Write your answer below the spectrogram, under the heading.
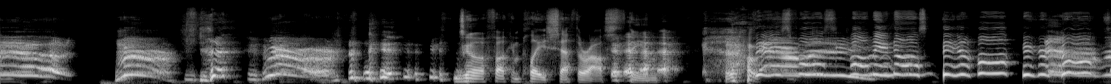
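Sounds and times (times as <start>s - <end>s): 
man screaming in imitation of a warrior's battle cry: 0.0s - 2.0s, 2.6s - 3.4s, 7.3s - 9.0s
speech: 1.8s - 11.1s
laughter: 1.9s - 4.7s, 6.1s - 8.7s, 10.4s - 11.1s.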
